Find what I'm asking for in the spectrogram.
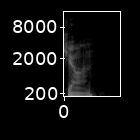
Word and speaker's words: Jahn: So if your dad's John, you go with John, but it's J-A-H-N. – J-A-H-N? Jan. – Jan. – Hi, my name's Jan. – My name's John. It's pronounced John. – Right. It's written phonetically how you would say John if you were from Boston, but it's still John.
